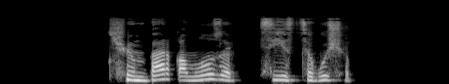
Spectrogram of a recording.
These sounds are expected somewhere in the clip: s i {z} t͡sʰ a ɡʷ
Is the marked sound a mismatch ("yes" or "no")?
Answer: no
